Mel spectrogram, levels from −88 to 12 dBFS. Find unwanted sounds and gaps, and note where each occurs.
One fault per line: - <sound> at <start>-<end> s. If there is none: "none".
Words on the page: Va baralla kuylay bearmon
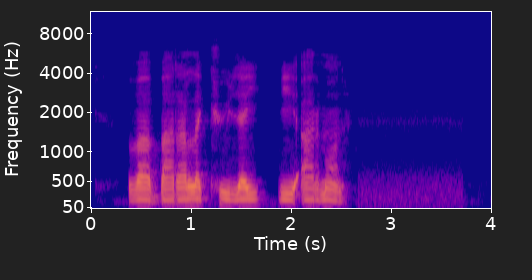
none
